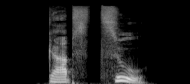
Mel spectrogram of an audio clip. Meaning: second-person singular preterite of zugeben
- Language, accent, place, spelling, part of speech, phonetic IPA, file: German, Germany, Berlin, gabst zu, verb, [ˌɡaːpst ˈt͡suː], De-gabst zu.ogg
